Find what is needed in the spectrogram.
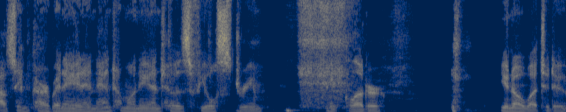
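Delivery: muttered under breath. A player's character passes the technicians and says this, muttered under breath. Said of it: "I will say under my breath".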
